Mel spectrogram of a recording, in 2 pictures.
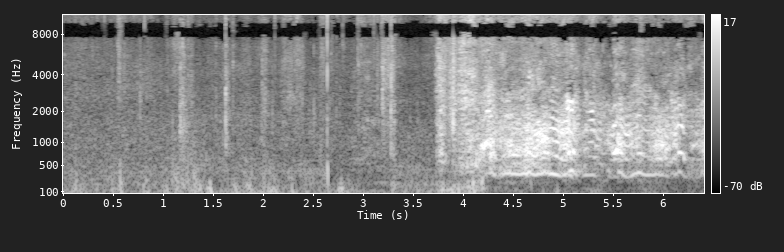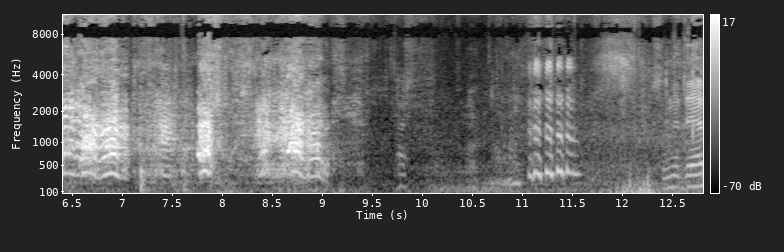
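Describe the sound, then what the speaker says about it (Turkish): Doberman dogs eat meat side by side, growling and snarling in bursts with sharp barks and yips close by, and a person talks over parts of the scuffle. "Tabii köpekler yan yana et yerken normal bir şeydir ama şimdi Victoria çok, bu konuda çok hırslı"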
